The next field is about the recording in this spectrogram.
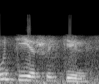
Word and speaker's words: Утешитель: Это Утешитель. Утешитель. Но я по-славянски говорю, ударение делаю на второй слог. По-русски, наверное, утешитель. Ну, буду говорить по-славянски. Привык уже.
